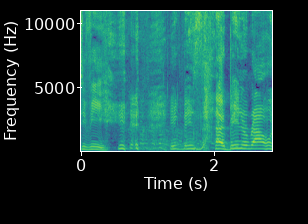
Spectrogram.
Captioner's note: general laughter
